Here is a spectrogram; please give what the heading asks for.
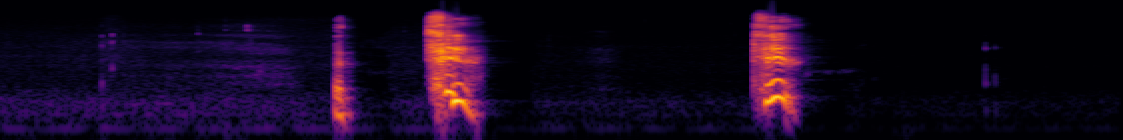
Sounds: Sneeze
